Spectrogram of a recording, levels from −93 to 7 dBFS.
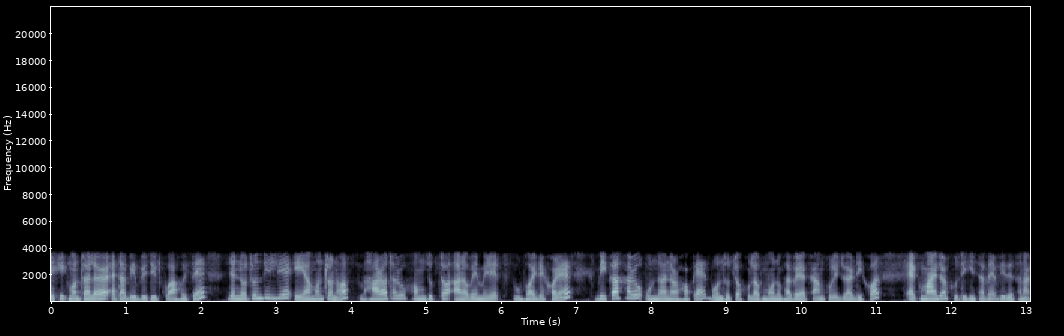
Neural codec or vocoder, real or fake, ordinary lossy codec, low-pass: codec, 16 kHz, 2 kbps, X-Codec, HuBERT features, trained on LibriSpeech; fake; none; 3.6 kHz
